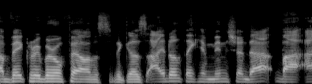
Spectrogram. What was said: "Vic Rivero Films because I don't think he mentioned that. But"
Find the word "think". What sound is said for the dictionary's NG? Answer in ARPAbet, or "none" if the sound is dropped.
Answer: NG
